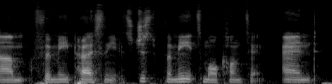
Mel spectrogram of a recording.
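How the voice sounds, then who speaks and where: A man with an Australian accent and a bright, sharp tone, on a very clean recording with a silent background. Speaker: gaming youtuber. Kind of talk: casual video commentary. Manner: normally fast. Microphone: large expensive studio microphone.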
